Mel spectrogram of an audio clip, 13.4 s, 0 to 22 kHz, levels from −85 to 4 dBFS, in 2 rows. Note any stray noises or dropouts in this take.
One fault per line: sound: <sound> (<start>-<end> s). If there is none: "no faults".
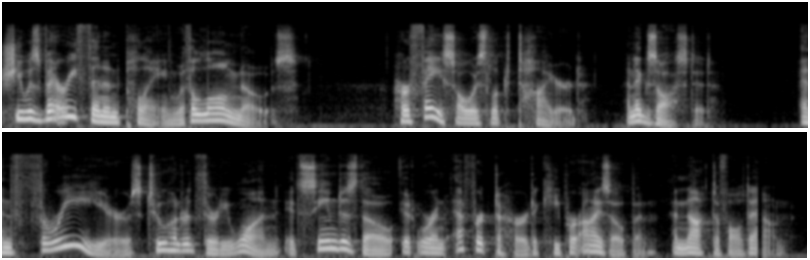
sound: dropout (13.0-13.1 s)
